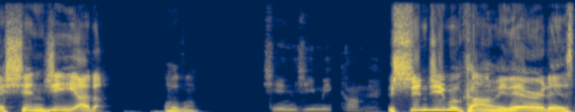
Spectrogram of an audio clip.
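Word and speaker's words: Shinji Mikami: a shing a Shinji I don't hold on Shinji mukami Shinji mukami there it is thank you very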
